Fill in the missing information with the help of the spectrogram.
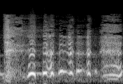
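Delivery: a sudden high laugh breaking out; high burst of laughter. Real, not acted. Preacher laughing at his wife's remark, high burst of laughter. Congregation joke, big laugh.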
